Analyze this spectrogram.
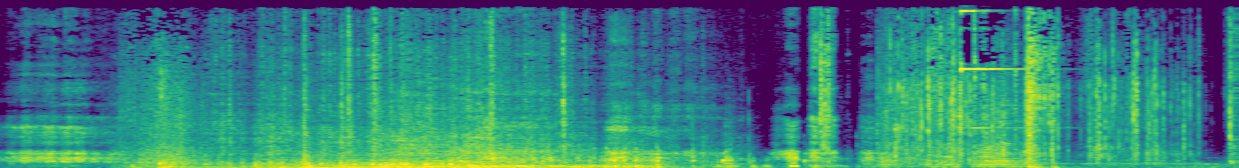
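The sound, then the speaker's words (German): Busy clatter of typewriter keys striking in quick, uneven bursts as someone types a letter, with mechanical clunks and scrapes mixed in, continuing steadily for several seconds with no voices. “kurz bevor du gegangen bist, habe ich dir versprochen, nicht mit deiner Schreibmaschine zu schreiben.”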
